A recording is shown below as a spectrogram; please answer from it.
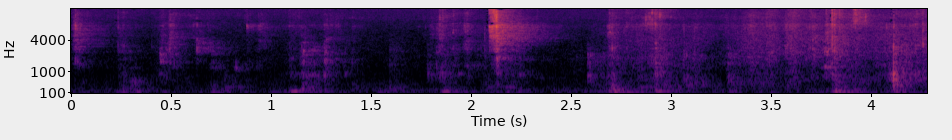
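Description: Quiet eating sounds: plastic forks picking at salad in plastic takeout bowls, and chewing, heard as scattered short clicks and small noises, the sharpest about two seconds in.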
